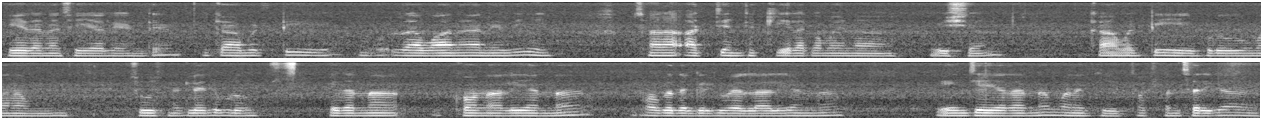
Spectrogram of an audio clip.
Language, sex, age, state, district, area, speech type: Telugu, male, 18-30, Andhra Pradesh, Eluru, rural, spontaneous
